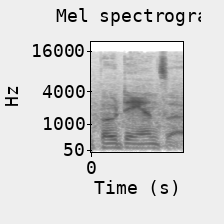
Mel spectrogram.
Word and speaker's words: Bodanza: Like Bonanza, but with a D, Bodanza. Bodanza. Yeah. I have struggled with it all day. Yeah, I get that song out of your head, dude. Bodanza, Bodanza.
